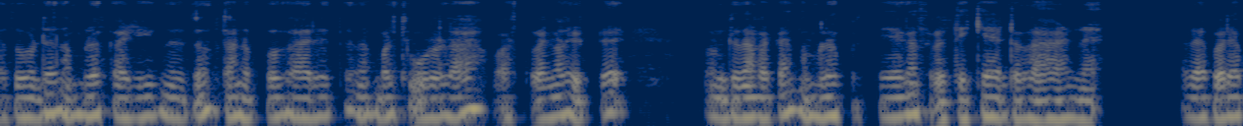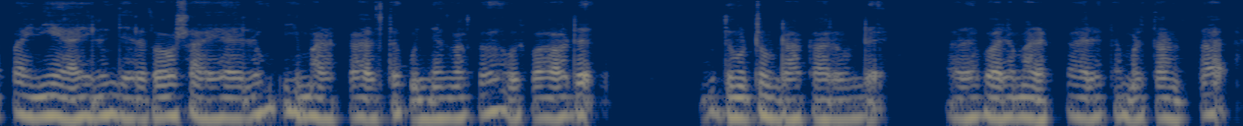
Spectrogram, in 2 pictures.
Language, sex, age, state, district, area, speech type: Malayalam, female, 60+, Kerala, Wayanad, rural, spontaneous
